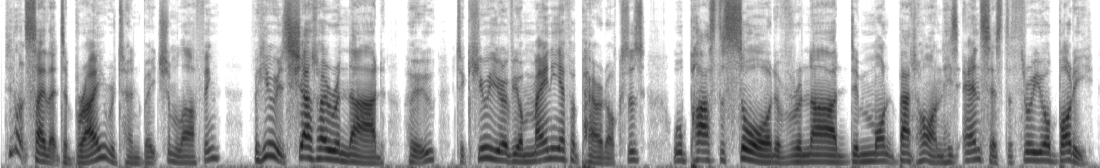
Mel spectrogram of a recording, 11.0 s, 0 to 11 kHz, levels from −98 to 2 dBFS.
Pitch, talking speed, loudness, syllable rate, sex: 145 Hz, 190 wpm, -19 LUFS, 5.4 syllables/s, male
